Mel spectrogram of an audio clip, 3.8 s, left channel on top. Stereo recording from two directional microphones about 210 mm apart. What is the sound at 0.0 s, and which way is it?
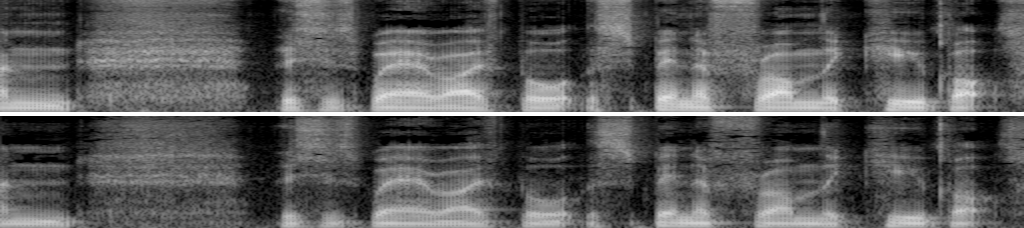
Speech, 35° left (ahead or behind).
